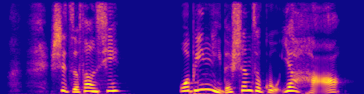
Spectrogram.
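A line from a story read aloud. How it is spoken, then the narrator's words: Laughing. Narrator (Chinese): 威农笑了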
